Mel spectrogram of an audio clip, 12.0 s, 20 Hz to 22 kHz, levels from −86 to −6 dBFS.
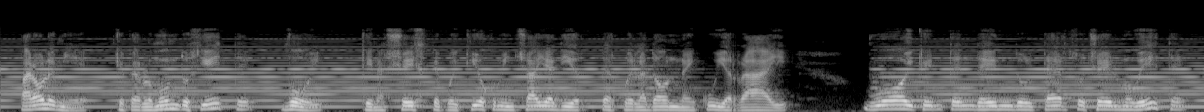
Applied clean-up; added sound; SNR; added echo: none; Organ; 9 dB; none.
